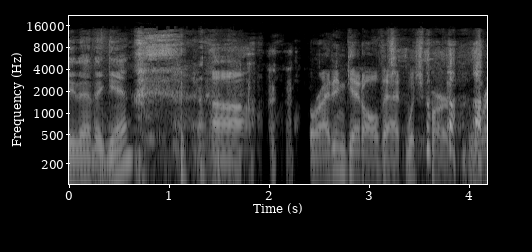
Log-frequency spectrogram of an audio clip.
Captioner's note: laugh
